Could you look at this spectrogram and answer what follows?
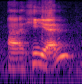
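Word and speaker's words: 飛燕: For the Japanese, the Ki-61 made by Kawasaki is called the Japanese pronunciation is Hien, which roughly means like the flying swallow, like named after the bird.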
